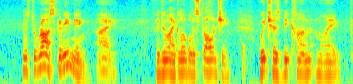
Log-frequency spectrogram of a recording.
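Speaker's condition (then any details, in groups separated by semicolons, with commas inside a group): No condition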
